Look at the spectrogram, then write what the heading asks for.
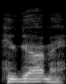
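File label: "You got me", male; rantaro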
